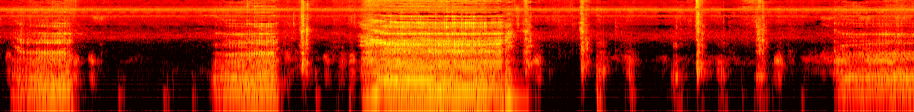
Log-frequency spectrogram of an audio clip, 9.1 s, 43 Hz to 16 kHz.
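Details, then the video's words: Heavy 100 kg female pig grunting, with rough low calls of one to two seconds each, one drawn out and louder, separated by scattered clicks and knocking sounds. "PIG SOUND"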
